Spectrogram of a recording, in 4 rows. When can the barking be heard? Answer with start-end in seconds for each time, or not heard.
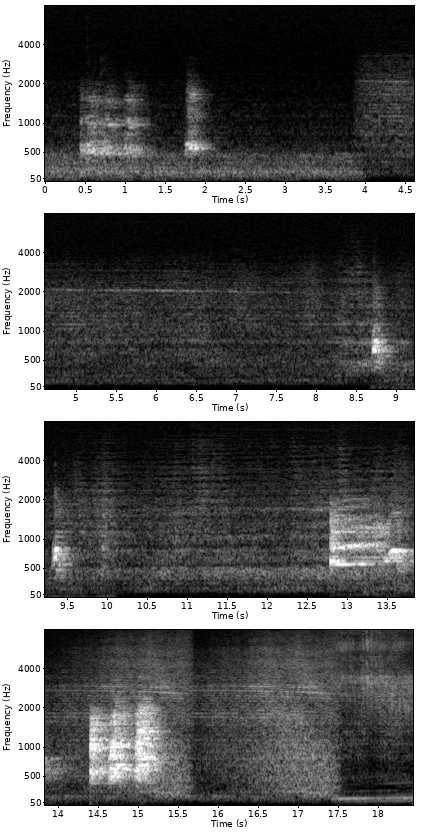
0.4-2.0, 8.7-10.0, 12.8-15.3.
